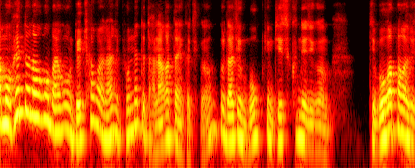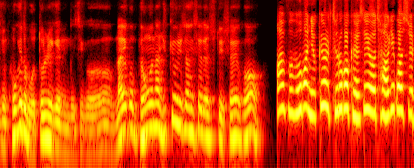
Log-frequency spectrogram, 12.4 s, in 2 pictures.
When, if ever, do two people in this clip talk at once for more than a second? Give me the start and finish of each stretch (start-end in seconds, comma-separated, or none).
none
